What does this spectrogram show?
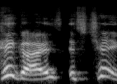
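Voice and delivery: put-on older adult voice, mocking imitation. Retelling a presidential run's boomer TikTok intro: imitating Cenk's TikTok. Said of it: "he'd be like".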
